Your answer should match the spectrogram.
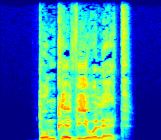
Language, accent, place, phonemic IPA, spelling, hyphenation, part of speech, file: German, Germany, Berlin, /ˈdʊŋkl̩vioˌlɛt/, dunkelviolett, dun‧kel‧vi‧o‧lett, adjective, De-dunkelviolett.ogg
- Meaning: dark violet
